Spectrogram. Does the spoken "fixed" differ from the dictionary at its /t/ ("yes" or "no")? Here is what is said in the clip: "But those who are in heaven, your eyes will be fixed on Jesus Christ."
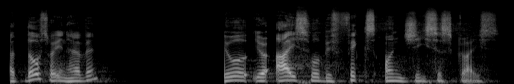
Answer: no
